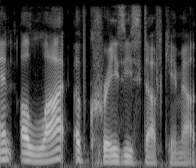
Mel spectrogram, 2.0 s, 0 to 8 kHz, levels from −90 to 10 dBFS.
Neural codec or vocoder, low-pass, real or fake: codec, 16 kHz, 4.8 kbps, FACodec; 7.2 kHz; fake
